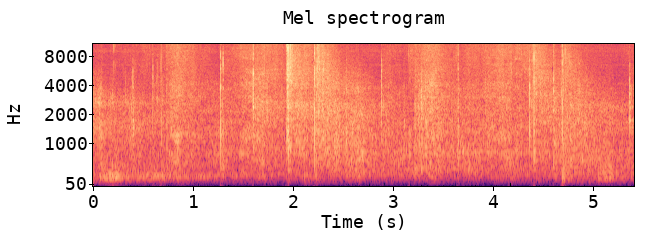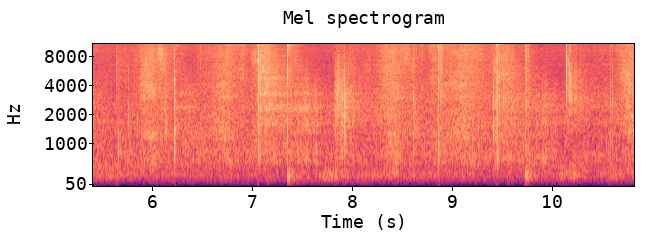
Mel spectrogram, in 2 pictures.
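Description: Ice hockey shooting drill: sharp, irregular cracks of stick on puck and puck against a goaltender's pads, over the scrape of skate blades and pads on the ice.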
